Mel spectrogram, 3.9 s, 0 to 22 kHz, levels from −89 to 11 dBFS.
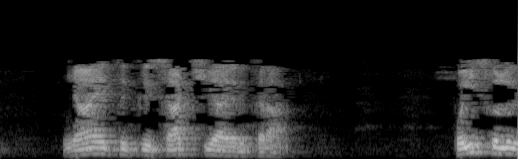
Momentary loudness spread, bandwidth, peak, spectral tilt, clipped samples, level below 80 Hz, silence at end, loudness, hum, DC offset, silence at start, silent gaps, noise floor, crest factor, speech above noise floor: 8 LU; 4.9 kHz; -6 dBFS; -7 dB/octave; under 0.1%; -70 dBFS; 0 s; -24 LUFS; none; under 0.1%; 0.5 s; none; -73 dBFS; 18 dB; 51 dB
